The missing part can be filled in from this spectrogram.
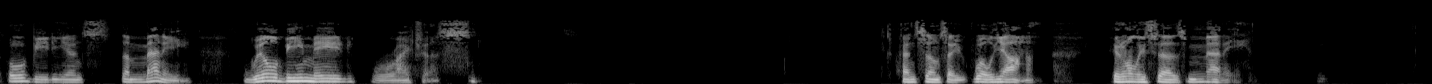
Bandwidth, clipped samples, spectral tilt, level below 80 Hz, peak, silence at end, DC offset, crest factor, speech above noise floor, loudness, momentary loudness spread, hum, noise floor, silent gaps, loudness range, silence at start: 8.2 kHz; under 0.1%; -6.5 dB/octave; -58 dBFS; -4 dBFS; 1.9 s; under 0.1%; 18 dB; over 69 dB; -21 LUFS; 17 LU; none; under -90 dBFS; none; 13 LU; 0.1 s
